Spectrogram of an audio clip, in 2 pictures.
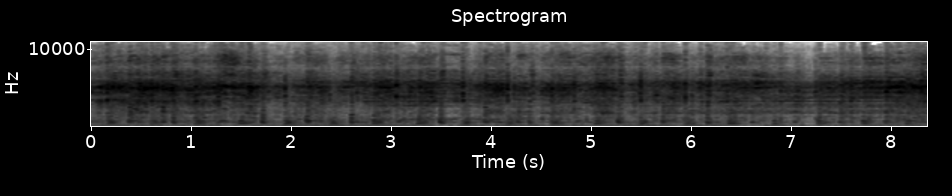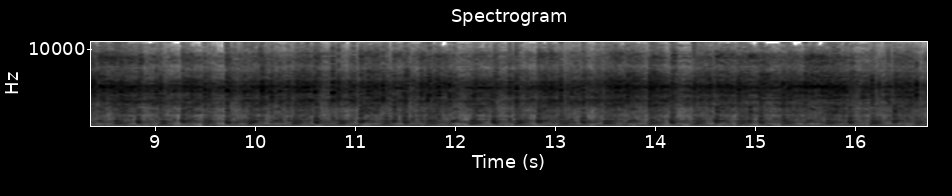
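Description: Music with a percussion beat played very loud through a large outdoor sound-horeg sound-system rig, dominated by a heavy, continuous bass.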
